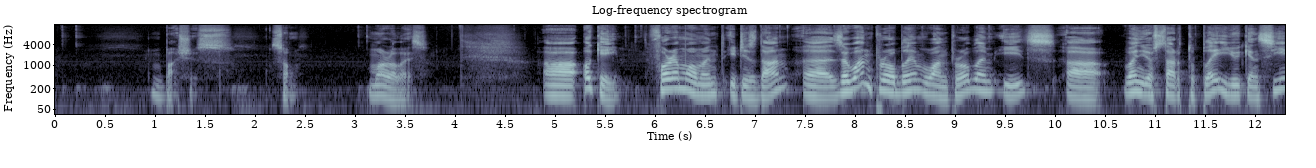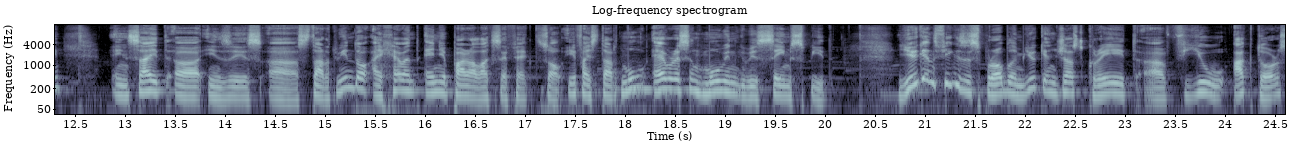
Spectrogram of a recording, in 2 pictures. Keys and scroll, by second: 17.1 space.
